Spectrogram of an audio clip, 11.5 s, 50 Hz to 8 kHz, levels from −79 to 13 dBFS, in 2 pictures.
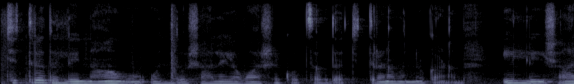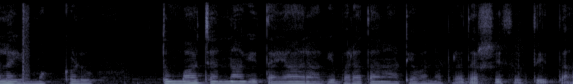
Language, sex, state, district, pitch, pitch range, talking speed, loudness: Kannada, female, Karnataka, Raichur, 155 Hz, 150-170 Hz, 85 wpm, -38 LUFS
